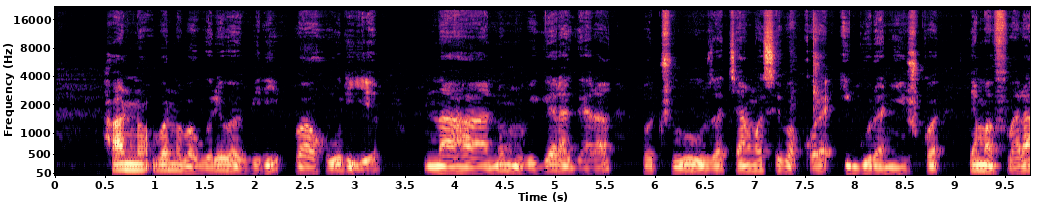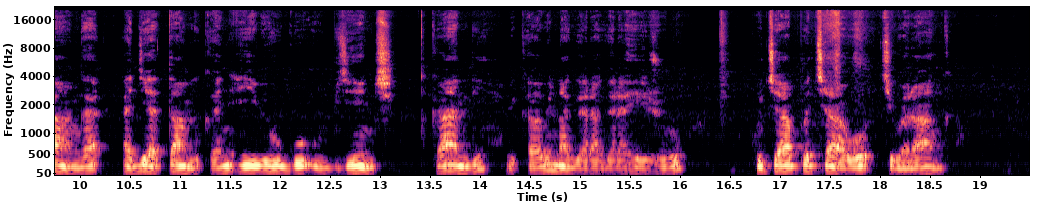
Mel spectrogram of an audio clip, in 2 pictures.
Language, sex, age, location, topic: Kinyarwanda, male, 18-24, Kigali, finance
